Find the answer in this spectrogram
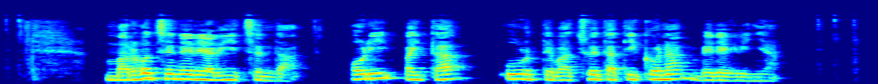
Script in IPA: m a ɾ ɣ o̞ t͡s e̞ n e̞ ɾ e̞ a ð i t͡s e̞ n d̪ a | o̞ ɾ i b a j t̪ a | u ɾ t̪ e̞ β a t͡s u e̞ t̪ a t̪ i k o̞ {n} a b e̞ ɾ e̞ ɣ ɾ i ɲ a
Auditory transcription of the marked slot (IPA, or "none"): n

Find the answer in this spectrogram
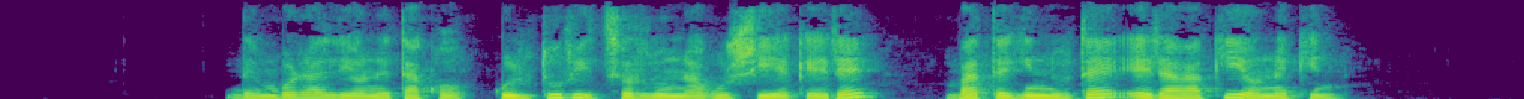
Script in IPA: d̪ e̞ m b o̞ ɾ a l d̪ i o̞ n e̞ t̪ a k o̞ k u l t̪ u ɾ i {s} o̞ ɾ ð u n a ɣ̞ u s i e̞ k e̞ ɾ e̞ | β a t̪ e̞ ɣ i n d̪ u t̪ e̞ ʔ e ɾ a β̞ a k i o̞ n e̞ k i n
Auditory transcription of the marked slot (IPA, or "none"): t͡s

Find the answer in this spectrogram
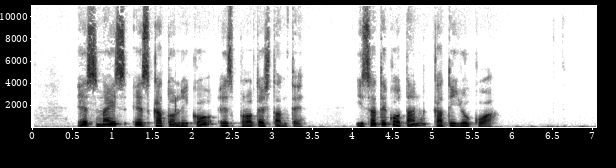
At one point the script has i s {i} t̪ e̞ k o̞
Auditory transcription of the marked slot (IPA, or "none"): a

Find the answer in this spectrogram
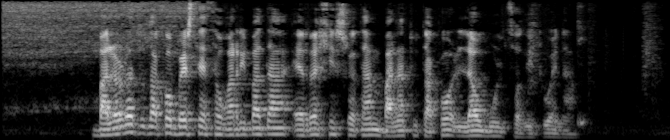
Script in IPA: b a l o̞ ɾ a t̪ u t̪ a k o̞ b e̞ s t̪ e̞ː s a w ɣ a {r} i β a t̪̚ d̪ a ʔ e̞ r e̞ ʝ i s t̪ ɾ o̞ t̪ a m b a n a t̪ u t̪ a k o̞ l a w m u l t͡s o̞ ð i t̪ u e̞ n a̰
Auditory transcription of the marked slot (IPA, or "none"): r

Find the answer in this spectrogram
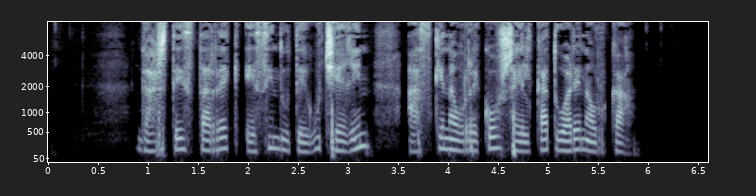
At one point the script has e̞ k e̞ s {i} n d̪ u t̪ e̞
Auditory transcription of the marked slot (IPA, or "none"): i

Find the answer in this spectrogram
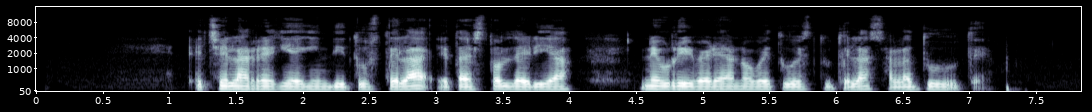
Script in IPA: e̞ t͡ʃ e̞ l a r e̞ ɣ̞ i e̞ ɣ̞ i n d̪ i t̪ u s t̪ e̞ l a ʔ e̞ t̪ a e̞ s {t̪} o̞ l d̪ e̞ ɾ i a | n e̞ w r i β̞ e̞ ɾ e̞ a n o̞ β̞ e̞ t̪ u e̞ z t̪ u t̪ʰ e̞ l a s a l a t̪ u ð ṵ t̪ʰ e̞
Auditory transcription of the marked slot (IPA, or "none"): t̪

